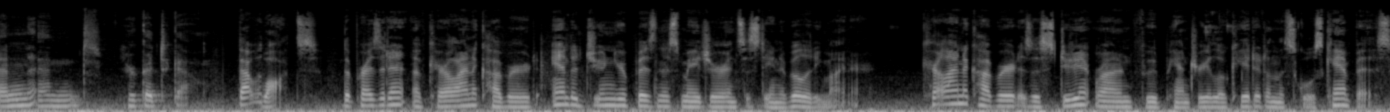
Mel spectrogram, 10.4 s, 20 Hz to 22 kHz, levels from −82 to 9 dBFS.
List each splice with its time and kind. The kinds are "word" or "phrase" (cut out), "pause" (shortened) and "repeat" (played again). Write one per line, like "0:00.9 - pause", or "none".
0:02.0 - word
